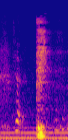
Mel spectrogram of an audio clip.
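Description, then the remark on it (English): One sudden, forceful sneeze from a young man bursts out, short and breathy, standing well above a steady low hum and faint murmuring. “At first, bless you.”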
